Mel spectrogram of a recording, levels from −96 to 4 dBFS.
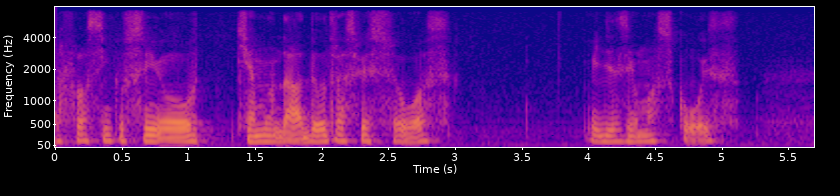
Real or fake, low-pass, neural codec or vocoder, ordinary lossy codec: real; 7.2 kHz; none; none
